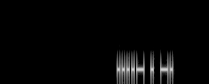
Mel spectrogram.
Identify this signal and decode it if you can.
Morse code, heard as a keyed tone, about 50 wpm, 700 Hz. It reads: 4EN
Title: All Cut Numbers - 3-Digit 50wpm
